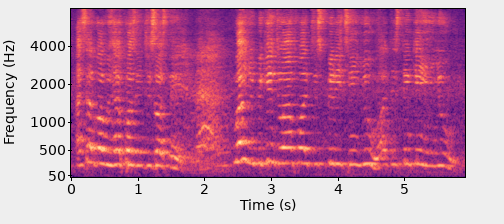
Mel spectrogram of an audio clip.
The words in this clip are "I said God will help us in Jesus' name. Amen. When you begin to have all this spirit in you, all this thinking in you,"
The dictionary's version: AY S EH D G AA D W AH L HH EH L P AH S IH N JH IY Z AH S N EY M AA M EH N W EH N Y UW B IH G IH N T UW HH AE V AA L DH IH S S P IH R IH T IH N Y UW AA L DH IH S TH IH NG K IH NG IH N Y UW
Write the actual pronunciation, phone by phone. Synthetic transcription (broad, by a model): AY S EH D G AA D W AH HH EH P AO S IH N JH IY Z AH S N EY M M W EH N Y UW B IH G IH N T UW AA F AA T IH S S P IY R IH T IH N Y UW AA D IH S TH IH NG K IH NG IH N Y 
